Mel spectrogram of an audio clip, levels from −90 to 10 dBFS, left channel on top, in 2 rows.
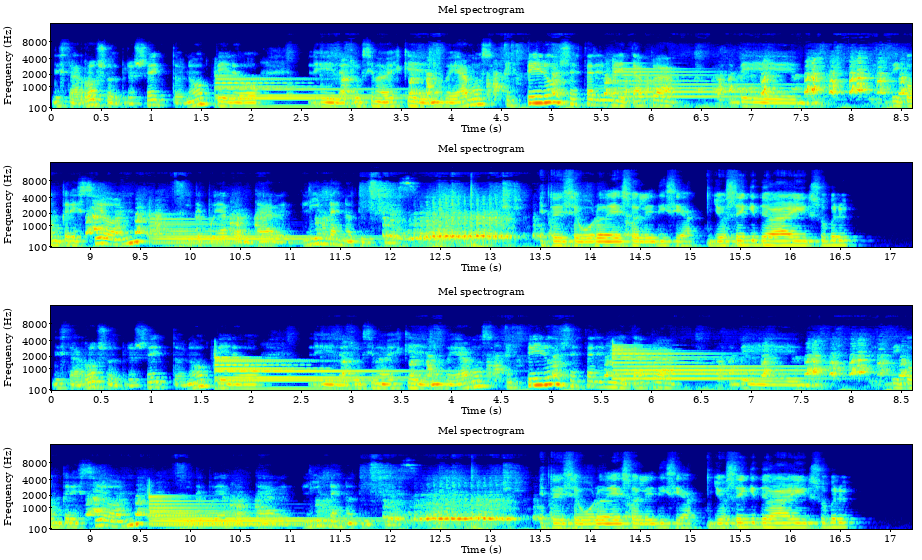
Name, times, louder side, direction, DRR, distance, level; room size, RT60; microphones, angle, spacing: voice 1, 0.0-6.3 6.8-7.7 8.2-9.6 9.9-12.2, left 2 dB, 50° left, 0.6 m, -28 dB
sound 1, 1.6-4.2 5.6-8.1 9.6-12.2, right 4 dB, 50° right, 0.5 m, -29 dB
sound 2, 2.3-2.4 2.7-3.9 4.2-5.2 5.5-10.8 11.1-14.4, left 1 dB, 90° left, 0.6 m, -29 dB
voice 2, 13.5-16.6, left 2 dB, 10° left, 0.4 m, -25 dB
3.4 x 2.3 x 3.2 m
head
